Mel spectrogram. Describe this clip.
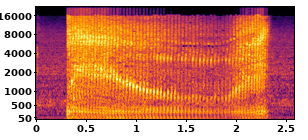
lip oscillation
sound made with my lips
dare-19, lip, oscillation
